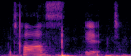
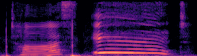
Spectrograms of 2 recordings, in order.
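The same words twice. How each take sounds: First: It is said in a plain, normal tone. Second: It is said in an excited tone.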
